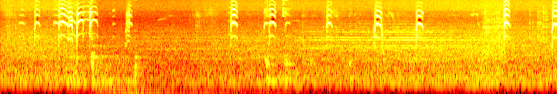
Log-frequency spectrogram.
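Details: Brown-eared bulbul, one of a pair taking turns keeping watch while the other feeds and bathes, giving loud, harsh, arched screeching notes in clustered bursts throughout, over a steady low background rumble.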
